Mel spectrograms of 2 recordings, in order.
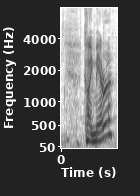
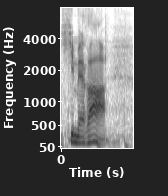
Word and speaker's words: Chimera: In Greek, it would have originally been Chimera, or Chimera, which literally translates as she-goat.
